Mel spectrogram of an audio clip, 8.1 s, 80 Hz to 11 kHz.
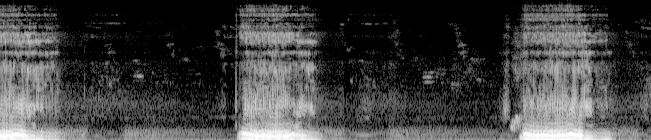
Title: snoring 3 #unidentifyed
